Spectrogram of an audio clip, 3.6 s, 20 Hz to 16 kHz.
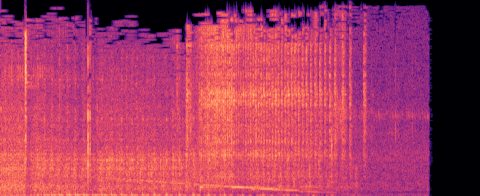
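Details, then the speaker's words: Honda EU3000is generator being shut off with the key: even engine pulses, then speed and pitch fall smoothly to silence with no knocks or rattles; normal shutdown. "we're going to go in and we're going to do the uh next task and that is to shut the generator off"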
